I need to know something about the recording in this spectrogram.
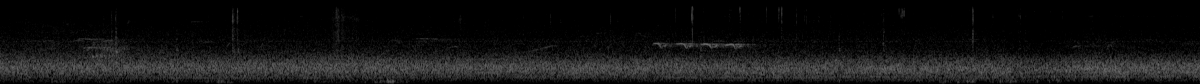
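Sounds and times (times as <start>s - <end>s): outdoor background noise: 0.0s - 12.0s
faint songbird chirps: 0.4s - 2.2s, 3.9s - 7.7s.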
